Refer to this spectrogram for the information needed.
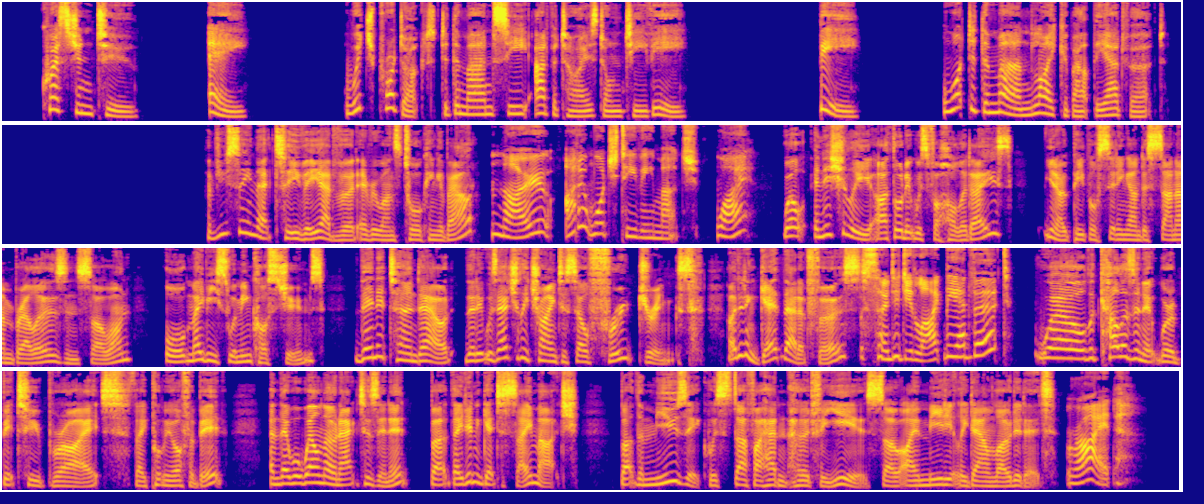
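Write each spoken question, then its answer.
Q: Which product did the man see advertised on TV?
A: fruit drinks

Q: What did the man like about the advert?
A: the music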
